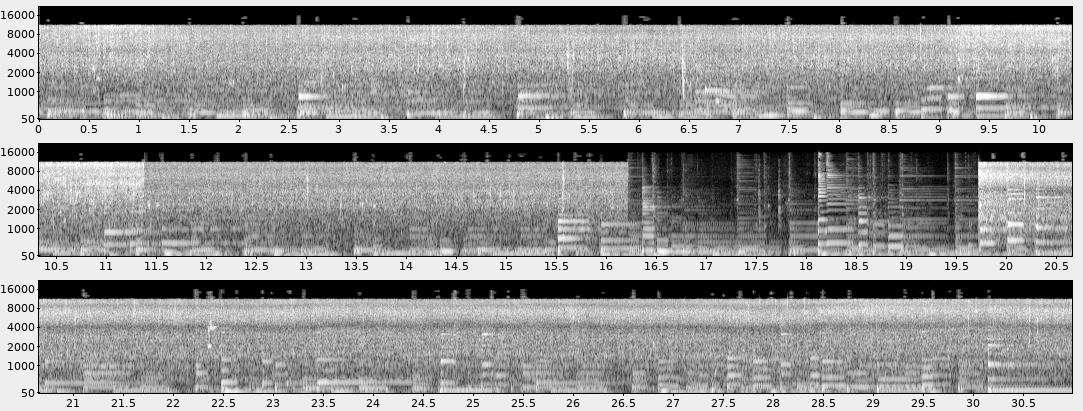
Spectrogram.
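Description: Background music with a steady melody over the rushing hiss of running water. The water noise drops out for a few seconds past the middle, leaving the music alone.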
